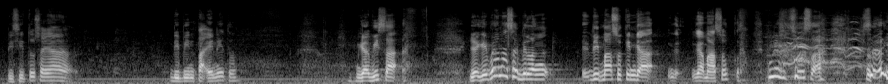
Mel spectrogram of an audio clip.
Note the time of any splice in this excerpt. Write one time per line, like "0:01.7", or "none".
none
